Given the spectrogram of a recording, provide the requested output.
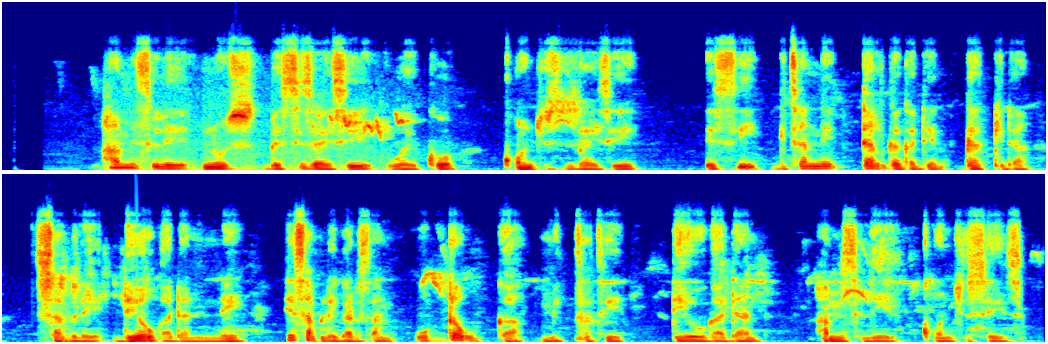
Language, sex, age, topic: Gamo, male, 25-35, agriculture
